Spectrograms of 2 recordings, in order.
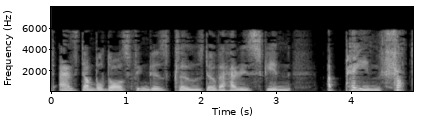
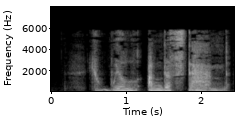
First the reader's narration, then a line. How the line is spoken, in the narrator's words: whispered Dumbledore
